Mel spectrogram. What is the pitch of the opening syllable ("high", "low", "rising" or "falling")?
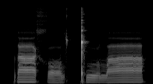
high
